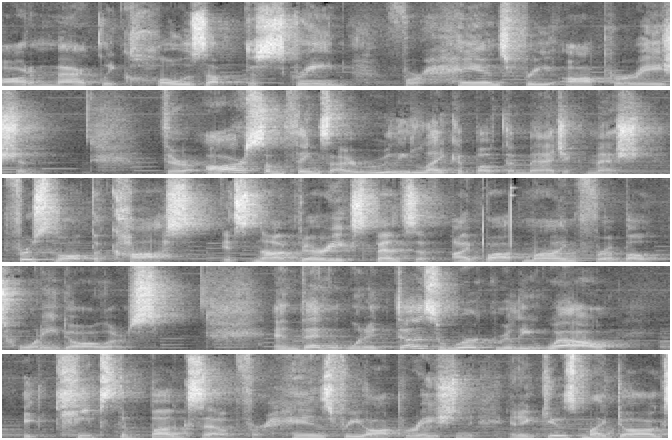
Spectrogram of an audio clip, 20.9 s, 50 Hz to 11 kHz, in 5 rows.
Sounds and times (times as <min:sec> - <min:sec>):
Speech: 0:00.0 - 0:04.5, 0:05.2 - 0:13.6, 0:14.2 - 0:20.8
Music: 0:00.0 - 0:20.8.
